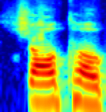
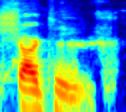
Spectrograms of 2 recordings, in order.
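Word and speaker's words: Sharlto: Shalto Copley, not Sharty.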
